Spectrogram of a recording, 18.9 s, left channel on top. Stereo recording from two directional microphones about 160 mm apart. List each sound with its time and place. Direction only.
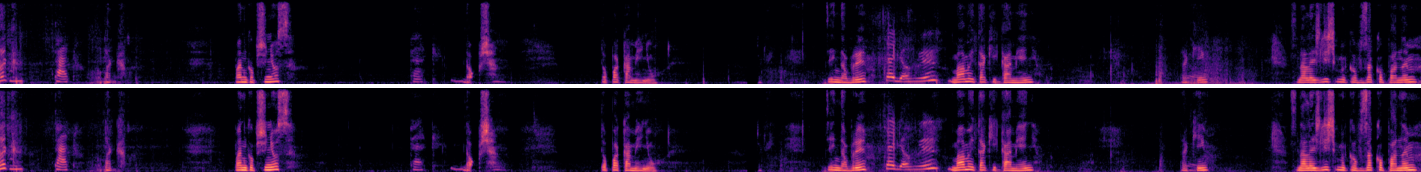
0.2 s speech: 40° right (ahead or behind)
0.7 s speech: 25° right (ahead or behind)
1.4 s speech: 40° right (ahead or behind)
2.5 s a sound: 40° right (ahead or behind)
6.1 s a sound: 40° right (ahead or behind)
8.0 s speech: 45° right (ahead or behind)
10.1 s a sound: 20° right (ahead or behind)
11.0 s speech: 25° right (ahead or behind)
11.8 s speech: 15° right (ahead or behind)
12.6 s speech: 30° right (ahead or behind)
15.7 s speech: 35° right (ahead or behind)
16.9 s speech: 50° right (ahead or behind)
